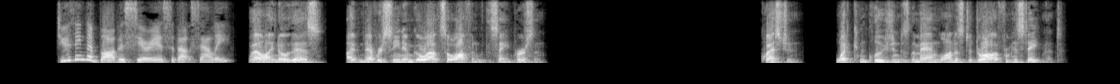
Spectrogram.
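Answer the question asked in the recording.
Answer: That Bob is serious about Sally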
